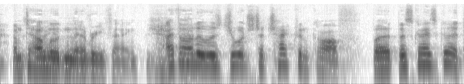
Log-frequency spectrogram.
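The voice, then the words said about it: Put-on Ukrainian accent, rolling and throaty. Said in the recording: “That was my Ukrainian impression. ... They all sound the same. ... rolling and throaty. ... All my impressions sound Jamaican, no matter what I'm doing. I'm just not good impressions.”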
